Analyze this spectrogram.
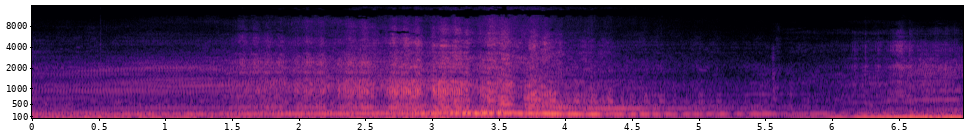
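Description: Drag-racing cars passing at full throttle, loudest about three to four seconds in and then fading away. A steady low drone comes in near the end.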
